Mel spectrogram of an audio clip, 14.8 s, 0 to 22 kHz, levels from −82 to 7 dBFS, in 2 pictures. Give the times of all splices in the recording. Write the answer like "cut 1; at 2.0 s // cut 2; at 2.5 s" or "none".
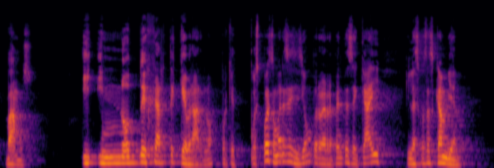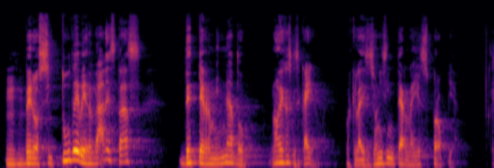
none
